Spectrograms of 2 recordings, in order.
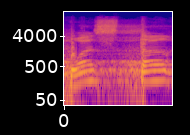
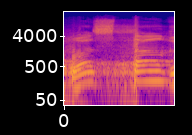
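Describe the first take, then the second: No difference in how they are said.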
